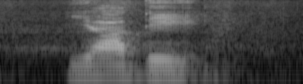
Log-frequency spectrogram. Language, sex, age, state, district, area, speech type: Manipuri, male, 18-30, Manipur, Imphal West, rural, read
